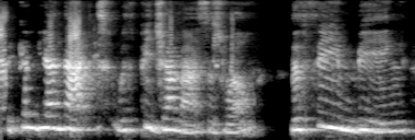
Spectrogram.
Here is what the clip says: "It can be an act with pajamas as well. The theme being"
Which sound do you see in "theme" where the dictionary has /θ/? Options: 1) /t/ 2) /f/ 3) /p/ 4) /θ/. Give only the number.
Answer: 4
